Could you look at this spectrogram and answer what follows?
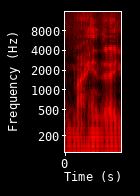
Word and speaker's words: Mahindra: Social Sciences in India, in a private university, Mahindra University. Is the pronunciation correct? Okay, Mahindra University.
